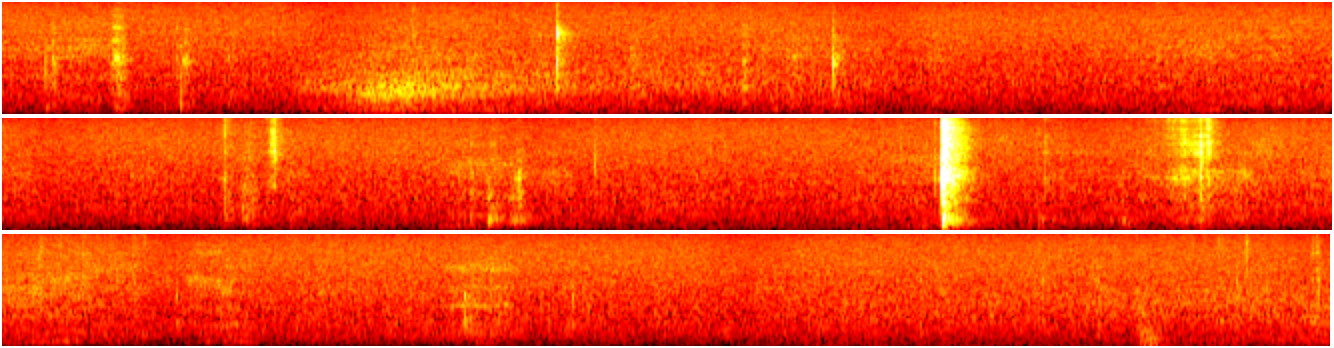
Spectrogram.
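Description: Small tools tap and click against wood.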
